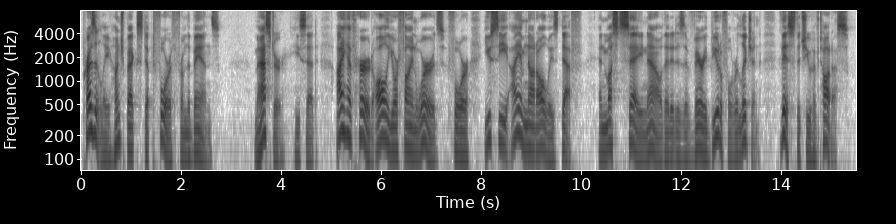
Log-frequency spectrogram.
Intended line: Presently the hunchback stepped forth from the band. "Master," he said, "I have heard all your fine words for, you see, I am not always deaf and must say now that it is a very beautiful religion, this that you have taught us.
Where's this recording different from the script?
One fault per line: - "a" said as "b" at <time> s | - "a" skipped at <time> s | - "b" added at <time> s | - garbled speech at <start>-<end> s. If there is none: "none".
- "the" skipped at 0.6 s
- "band" said as "bands" at 2.2 s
